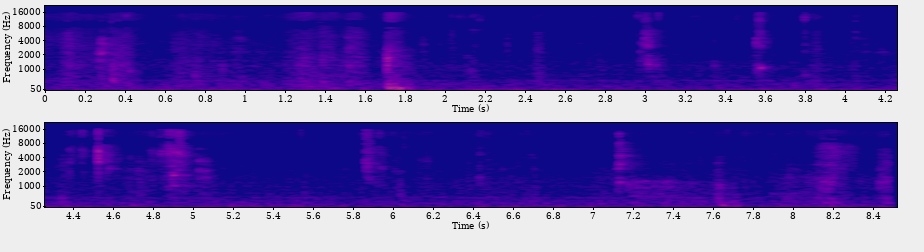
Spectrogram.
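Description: A person chewing a mouthful of fish sandwich close to the microphone: quiet chewing with scattered short wet clicks and smacks of the mouth, the sharpest a little under two seconds in.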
